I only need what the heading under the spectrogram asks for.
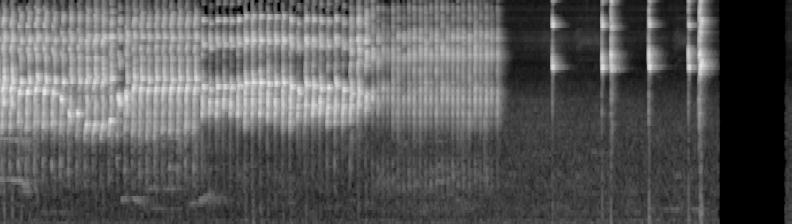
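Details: Lovebird long chatter (ngekek panjang) meant to provoke other lovebirds to sing; rapid high rasping notes for about seven seconds, fading, then a few separate sharp high chirps before silence.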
